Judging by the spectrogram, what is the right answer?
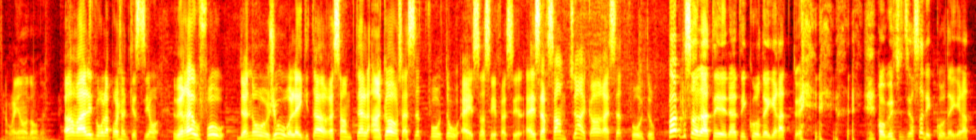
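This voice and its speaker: Lively Québécois man streaming, teasing chat. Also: a little high, normal speed, soft background music. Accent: Québécois French. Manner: playful, teasing, laughs often, animated. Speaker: Twitch streamer. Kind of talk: casual live-stream chat while playing a quiz game. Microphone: desk microphone.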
